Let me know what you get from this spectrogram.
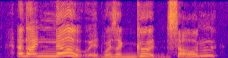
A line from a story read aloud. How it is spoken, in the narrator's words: sobbed Victoriana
